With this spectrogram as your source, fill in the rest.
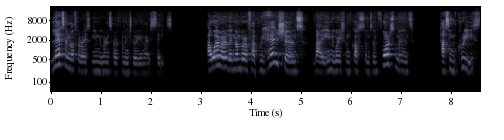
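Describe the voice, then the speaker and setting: Her fairly high voice races along at a very fast pace, as this woman uses lively intonation and big swings in loudness. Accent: non-native. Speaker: education office presenter. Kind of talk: training presentation.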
